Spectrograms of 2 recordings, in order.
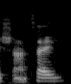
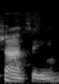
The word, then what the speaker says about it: Shanti: But girl, people used to call me Shante, Sheniti or Shanti, and I would just let it slide. But no, no, baby. My name is Shanti.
